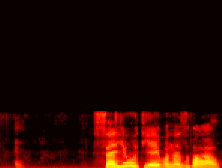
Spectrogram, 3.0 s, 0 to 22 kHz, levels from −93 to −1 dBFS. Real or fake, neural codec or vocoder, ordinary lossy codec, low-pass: real; none; none; 7.2 kHz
